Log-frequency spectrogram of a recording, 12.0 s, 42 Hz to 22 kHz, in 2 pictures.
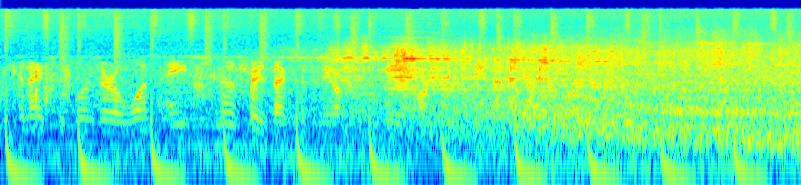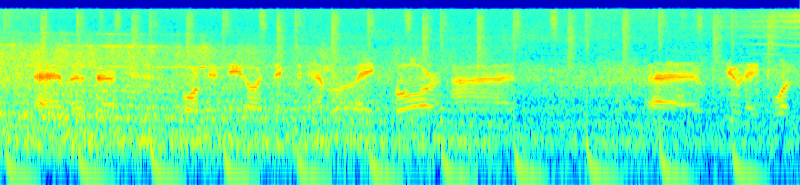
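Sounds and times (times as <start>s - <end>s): jet engines at climb power: 0.0s - 12.0s
music with thumping beat: 4.3s - 6.3s, 8.8s - 11.8s.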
